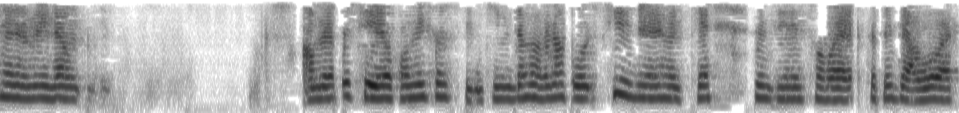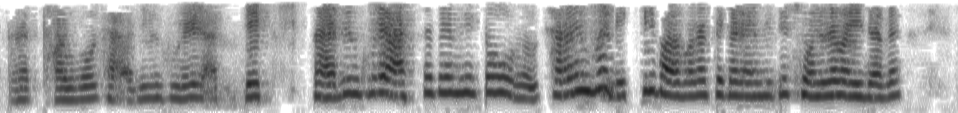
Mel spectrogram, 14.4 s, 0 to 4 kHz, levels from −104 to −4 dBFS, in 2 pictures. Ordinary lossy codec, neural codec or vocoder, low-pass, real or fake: MP3, 16 kbps; codec, 16 kHz, 1 kbps, FreqCodec, smaller model; 3.6 kHz; fake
